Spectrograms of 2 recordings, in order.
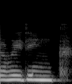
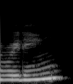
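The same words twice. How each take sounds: First: The final g sound is clearly pronounced. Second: The final g sound is silent. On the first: The speaker calls it wrong. "Don't say reading" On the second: The speaker calls it right. "G isn't pronounced"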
